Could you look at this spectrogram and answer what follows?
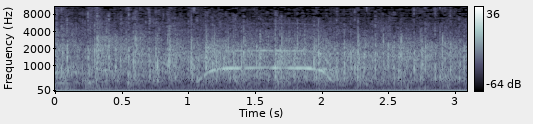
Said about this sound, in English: That was kind of a weak clap. Can we just do that again?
